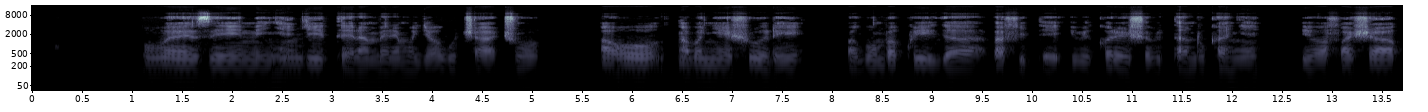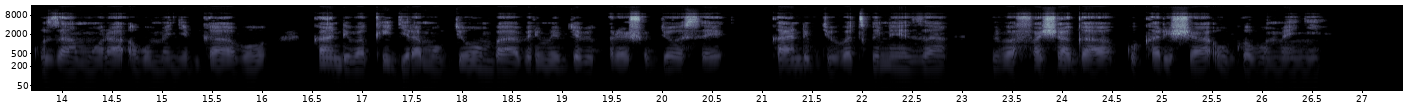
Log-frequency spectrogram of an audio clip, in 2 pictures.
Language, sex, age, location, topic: Kinyarwanda, male, 50+, Musanze, education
